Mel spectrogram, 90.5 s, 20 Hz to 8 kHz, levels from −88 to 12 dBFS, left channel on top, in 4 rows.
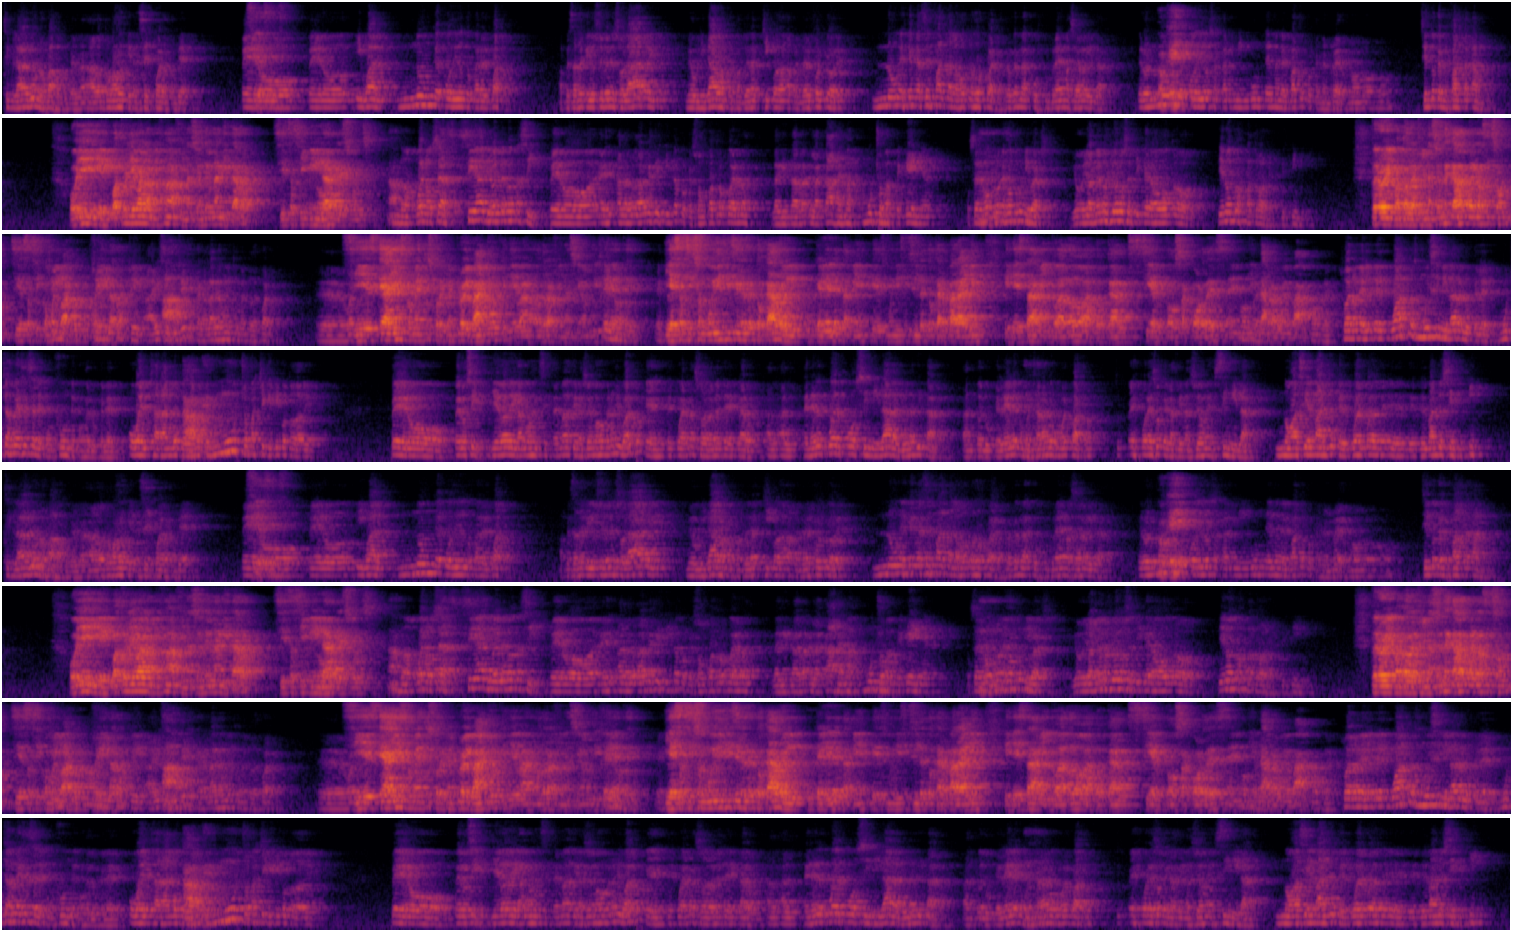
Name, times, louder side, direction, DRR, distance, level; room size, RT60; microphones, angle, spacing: voice 1, 0.0-2.8 3.6-7.6 8.5-9.9 10.2-12.6 13.0-16.5 17.0-20.8 21.3-22.2 27.3-27.7 28.4-33.8 34.2-36.6 37.1-38.3 38.7-40.5 40.9-41.7 42.0-42.1 45.9-46.2 46.6-49.4 50.0-50.8 54.2-54.8 55.1-55.6 63.8-64.2 64.9-72.6 73.7-82.0 82.3-84.3 84.8-86.6 87.0-90.0, left 2 dB, 70° left, -3 dB, 0.4 m, -39 dB
voice 2, 3.7-4.0 17.3-17.7 23.4-26.3 26.7-28.0 28.4-28.6 37.3-37.5 42.9-47.1 47.6-47.9 50.4-54.7 55.2-64.8 70.6-71.0 83.4-83.5, left 1 dB, 10° right, -12 dB, 0.7 m, -30 dB
5.7 x 2.8 x 2.3 m, 1.3 s
head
